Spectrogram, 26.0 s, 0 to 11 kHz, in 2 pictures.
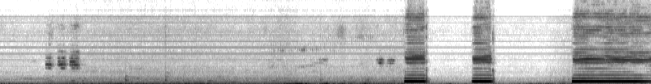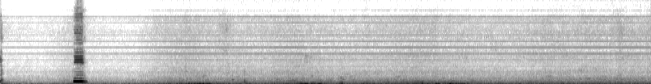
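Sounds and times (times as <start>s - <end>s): car engine and road rumble: 0.0s - 26.0s
car horn honking: 0.9s - 1.7s, 7.5s - 8.6s, 9.4s - 10.0s, 11.4s - 13.2s, 14.5s - 14.8s.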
